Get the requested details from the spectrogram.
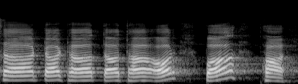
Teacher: इनका जब उच्चारण करते हैं तो जो है गर्जना नहीं होती है कंपन नहीं होती है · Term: अघोष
